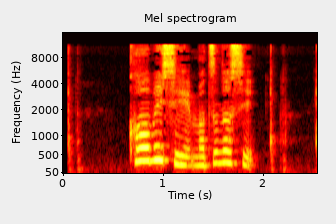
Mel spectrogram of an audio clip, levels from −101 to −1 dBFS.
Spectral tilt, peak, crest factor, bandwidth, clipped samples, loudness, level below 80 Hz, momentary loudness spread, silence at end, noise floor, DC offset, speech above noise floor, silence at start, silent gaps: -1.5 dB/octave; -2 dBFS; 20 dB; 12 kHz; under 0.1%; -19 LUFS; -72 dBFS; 15 LU; 0.65 s; -66 dBFS; under 0.1%; 46 dB; 0.65 s; none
